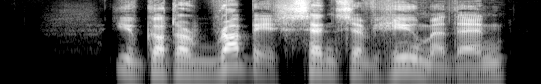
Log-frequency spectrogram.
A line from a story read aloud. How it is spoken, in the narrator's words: Ron snapped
